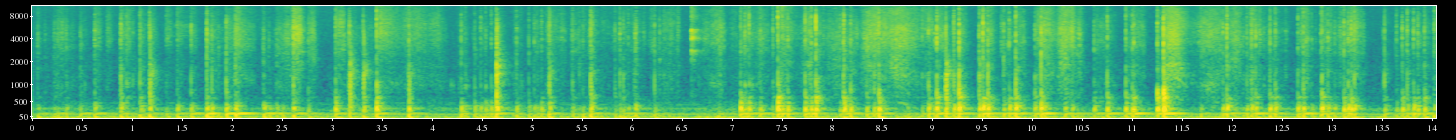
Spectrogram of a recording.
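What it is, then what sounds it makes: Rubber drum practice pad. Fingertips of both hands tap and drum lightly on a flat oval drum practice pad about 30 cm wide, with a black rubber playing surface mounted on a solid, light wooden base. A steady stream of soft, dull, rapid taps and patters sits over a low, constant hum, each tap dying away almost at once.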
